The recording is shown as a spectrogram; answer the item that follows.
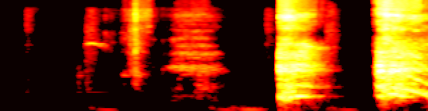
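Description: A woman coughs once, short and sudden, about one and a half seconds in, just after taking a drink; faint small sounds come before it, and she starts speaking right at the end.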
